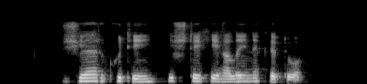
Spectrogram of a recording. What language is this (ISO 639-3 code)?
ckb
